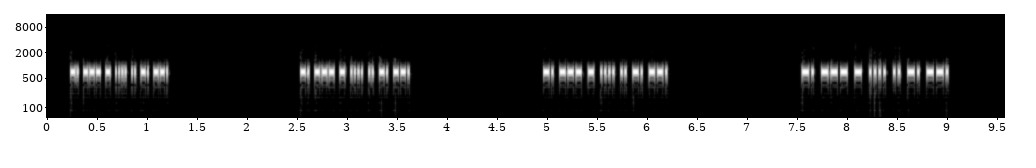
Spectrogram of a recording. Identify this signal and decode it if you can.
Morse code, heard as a keyed tone, about 63 wpm, 700 Hz. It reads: NOTHING NOTHING NOTHING NOTHING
